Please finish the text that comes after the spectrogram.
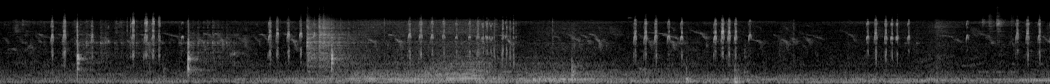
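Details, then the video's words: Clear woodpecker calling, used as tutor audio for pet birds. Rapid rattled series of high, sharp ticks are separated by short pauses, with a louder rushing noise in the middle and faint hum beneath. "MASTERAN PELATUK SUARA JERNIH"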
